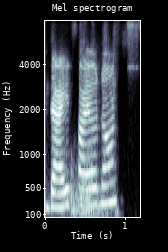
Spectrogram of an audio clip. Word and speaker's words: diphyodont: Yes, diphyodont. Diaphragm. If you will pronounce it correctly, your spellings will never go wrong. Diphyodont. There is no R over here, so we are going to simply say diphyodont.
